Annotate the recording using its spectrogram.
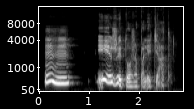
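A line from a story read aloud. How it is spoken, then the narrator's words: Grumbled. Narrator (Russian): буркнул Белохвост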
